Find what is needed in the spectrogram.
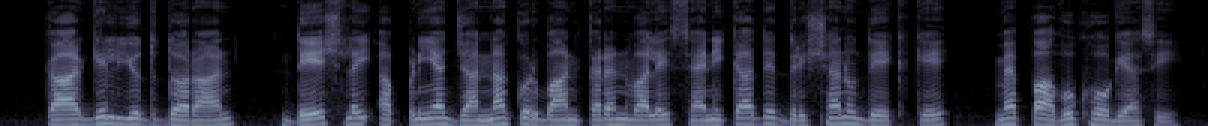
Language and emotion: Punjabi, sad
